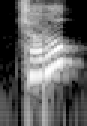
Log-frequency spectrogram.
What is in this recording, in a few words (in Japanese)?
"choro", voice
